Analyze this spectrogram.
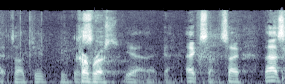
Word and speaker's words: Kerberos: matter we also we also say I'll say Kerberos how will you say it so if you cover us yeah excellent so that's how you pronounce it as opposed to yeah the alternative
